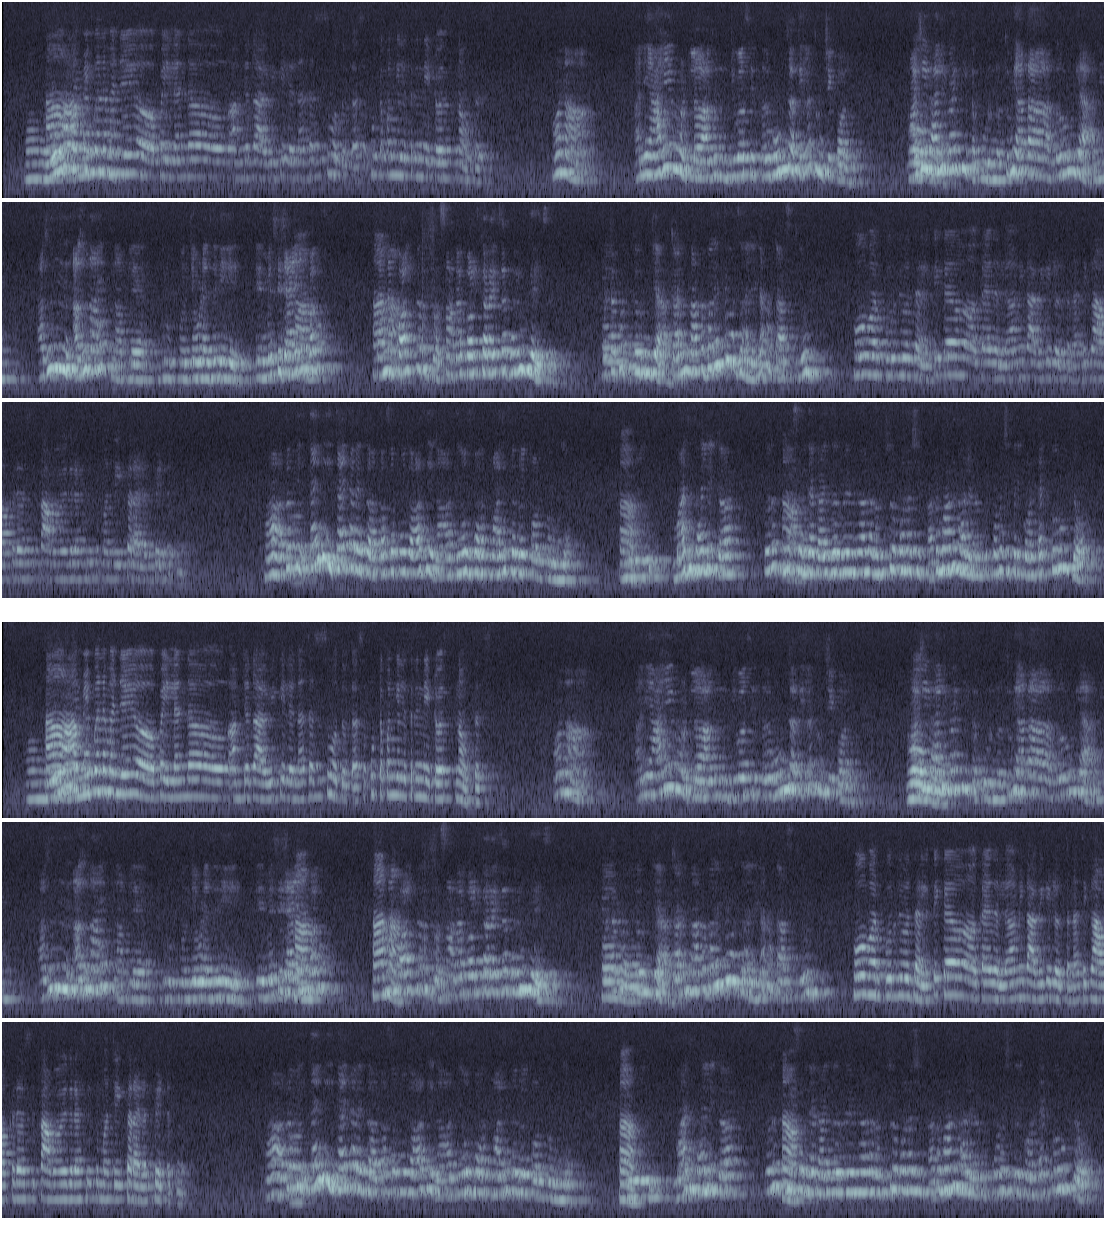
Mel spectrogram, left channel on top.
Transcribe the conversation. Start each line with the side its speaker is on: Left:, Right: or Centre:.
Left: मग
Right: हा
Left: एवढं वैतागली
Right: आम्ही पण म्हणजे पहिल्यांदाम गावी केल्या ना तसच होत होत असं कुठ पण गेलं तरी नेटवर्क नव्हतं
Left: हो ना आणि आहे म्हटलं अजून दिवस येत तर होऊन जातील ना तुमचे कॉल माझी
Right: हो
Left: झाली
Right: हो
Left: माहिती हाय का पूर्ण तुम्ही आता करून घ्या आणि अजून अजून आहेत ना आपल्या ग्रुपवर जेवढ्या जणी ते मेसेज आलेली
Right: हा
Left: आहे बघा
Right: हा
Left: त्यांना
Right: हा
Left: कॉल ब साधा कॉल करायचा बोलून घ्यायचं पटापट
Right: हो हो
Left: करून घ्या कारण आ बरेच दिवस झाले टास्क घेऊन
Right: हो भरपूर दिवस झाले ते काय काय झालं आम्ही गावी गेल होत ना ते गावाकडे असं काम वगैरे असेल क मग ते करायलाच भेटत नाही
Left: हा आता
Right: अ
Left: ते काय नाही? काय करायचं आता असं? हो आज आहे ना आज दिवसभरात माझे सगळे कॉल करून घ्या.
Right: हा
Left: <inaudible> माझे झाले का परत
Right: हा
Left: मग संध्याकाळी जर वेळ मिळाला ना दुसर कोणाशी आता माझं झाल्या नंतर कोणाशी तरी कॉन्टॅक्ट करून ठेवा.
